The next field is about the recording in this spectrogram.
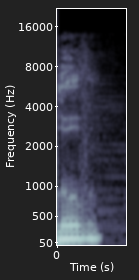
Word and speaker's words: Louisville: Are you calling from Louisville? – Absolutely.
